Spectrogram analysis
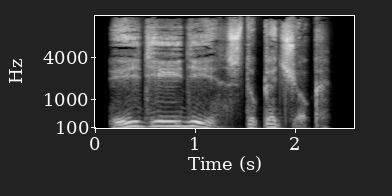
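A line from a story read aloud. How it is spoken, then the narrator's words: Grumbling. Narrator (Russian): проворчал он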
